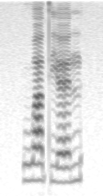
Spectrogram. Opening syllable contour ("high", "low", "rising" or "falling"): high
